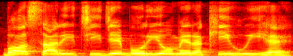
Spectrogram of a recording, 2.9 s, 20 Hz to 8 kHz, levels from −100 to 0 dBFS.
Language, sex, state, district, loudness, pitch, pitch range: Hindi, male, Haryana, Jhajjar, -13 LUFS, 200 Hz, 190-210 Hz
